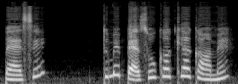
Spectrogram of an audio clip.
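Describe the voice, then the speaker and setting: A woman's voice: on the high side, fairly even intonation, normal speed, a little mellow, no echo, pitched above the performer's own voice, close to an everyday voice. A woman voicing a poor young woman who looks after her little brother in a cartoon story, affectionate and encouraging. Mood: surprised. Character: poor young dhaba-running woman, caring older sister.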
